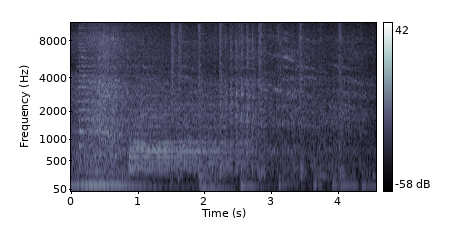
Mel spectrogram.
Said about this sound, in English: And I sit under it in the afternoon and evening and just accompanied by this gentle buzz, which almost drowns out the train line running along the bottom of the garden.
